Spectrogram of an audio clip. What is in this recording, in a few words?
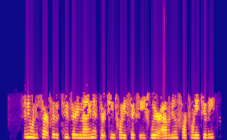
Police Dispatch; Phoenix Police; A04 400 South Mt Prec; Simulcast C- Chandler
